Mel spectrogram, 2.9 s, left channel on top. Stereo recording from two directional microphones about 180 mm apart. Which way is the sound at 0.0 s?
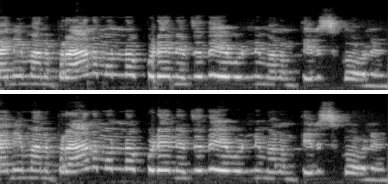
20° right (ahead or behind).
